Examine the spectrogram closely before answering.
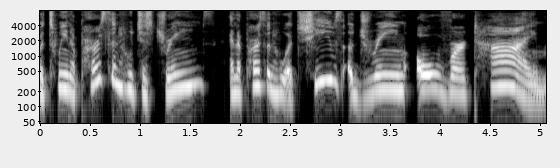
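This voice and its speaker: A fairly high-pitched woman's voice with vocal fry at a moderate pace, dry and close with no echo, on a very clean recording with a silent background. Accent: American. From Detroit, Michigan. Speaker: voice actor and corporate trainer. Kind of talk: interview answer.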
